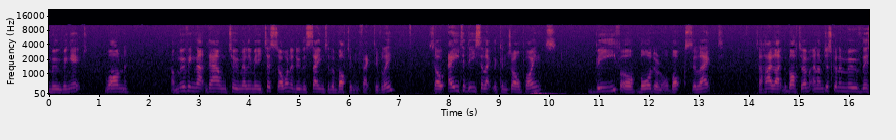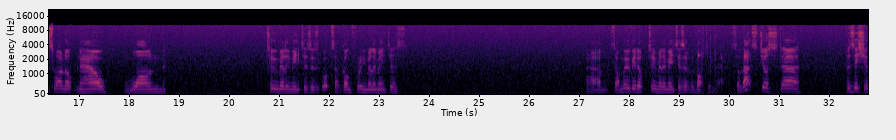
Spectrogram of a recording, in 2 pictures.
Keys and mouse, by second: 3.6-5.4 middle drag, 8.0 a, 10.4 b, 14.4-18.2 middle drag, 18.2-19.2 drag, 21.5-24.6 middle drag, 24.8-26.8 drag, 27.2-28.9 middle drag, 29.4 a, 30.2 Tab.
